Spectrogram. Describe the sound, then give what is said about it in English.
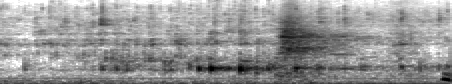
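A drink is poured into a glass, a short trickle that swells into a brief splashy gush, then tapers off with a few small drips. No one speaks. “Kind of sounds like someone's peeing. Are we peeing or are we pouring?”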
